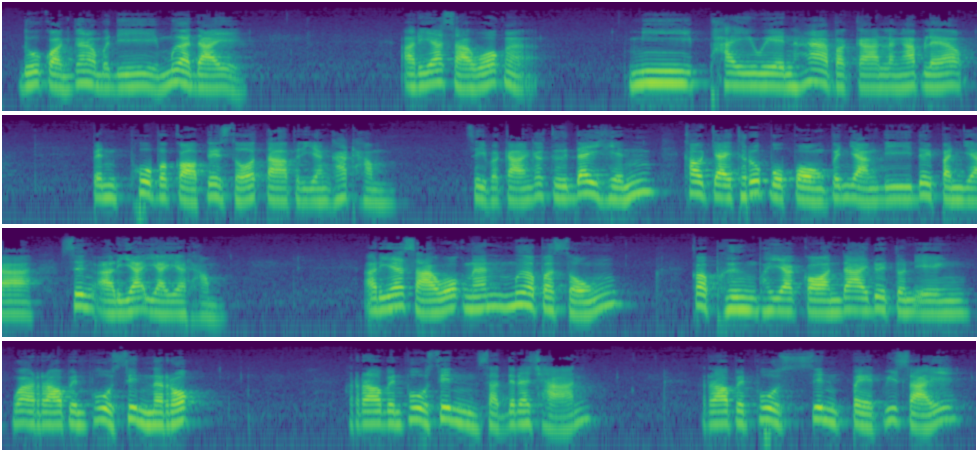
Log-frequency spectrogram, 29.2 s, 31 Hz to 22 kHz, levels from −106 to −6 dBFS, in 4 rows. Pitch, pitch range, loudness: 155 Hz, 140-175 Hz, -28 LUFS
